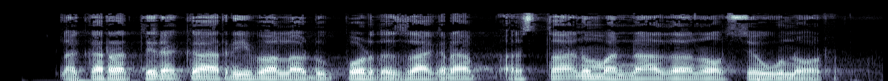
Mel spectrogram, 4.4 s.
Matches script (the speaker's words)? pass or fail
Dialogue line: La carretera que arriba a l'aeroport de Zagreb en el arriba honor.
fail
